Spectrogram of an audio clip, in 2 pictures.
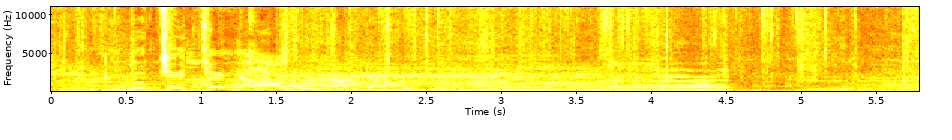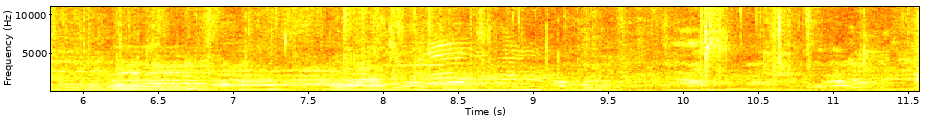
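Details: Cow being unloaded from a truck at a market, mooing repeatedly in long, wavering, deep moos with a strained, almost screaming edge. The calls come in several bursts with short gaps, over faint background chatter.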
